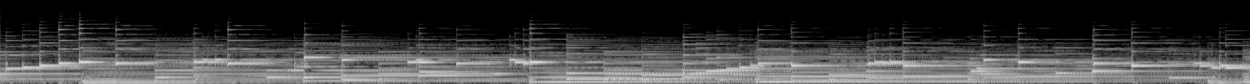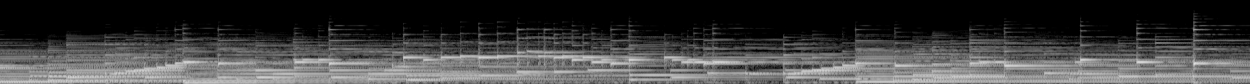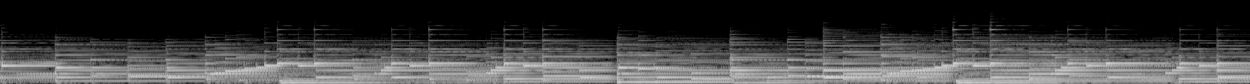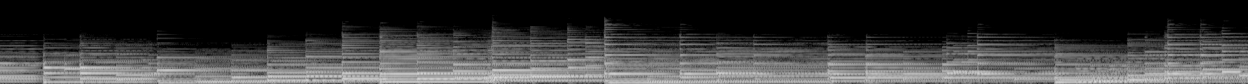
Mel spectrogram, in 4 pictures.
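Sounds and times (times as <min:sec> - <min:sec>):
piano: 0:00.0 - 0:49.9.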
